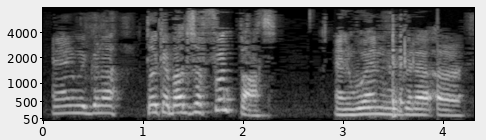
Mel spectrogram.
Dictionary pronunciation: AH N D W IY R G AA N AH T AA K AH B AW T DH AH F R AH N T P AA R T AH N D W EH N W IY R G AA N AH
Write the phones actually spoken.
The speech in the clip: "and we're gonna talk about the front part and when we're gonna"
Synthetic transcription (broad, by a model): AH N W IY R G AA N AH T AA K AH B AW T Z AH F R AH N T P AA R T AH N W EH N W IY R G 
